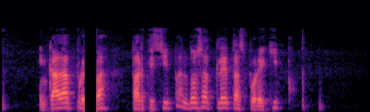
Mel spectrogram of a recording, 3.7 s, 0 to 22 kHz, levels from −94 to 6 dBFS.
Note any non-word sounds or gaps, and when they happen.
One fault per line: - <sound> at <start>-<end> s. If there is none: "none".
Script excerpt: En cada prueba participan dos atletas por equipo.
- dropout at 0.8-1.0 s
